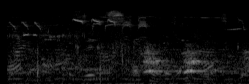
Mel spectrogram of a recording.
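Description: A dog barking.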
